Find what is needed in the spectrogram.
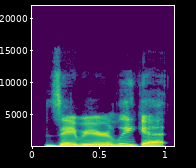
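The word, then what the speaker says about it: Xavier Legette: confident about that I feel confident in in Xavier liette I'm finally said it right thank God that's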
